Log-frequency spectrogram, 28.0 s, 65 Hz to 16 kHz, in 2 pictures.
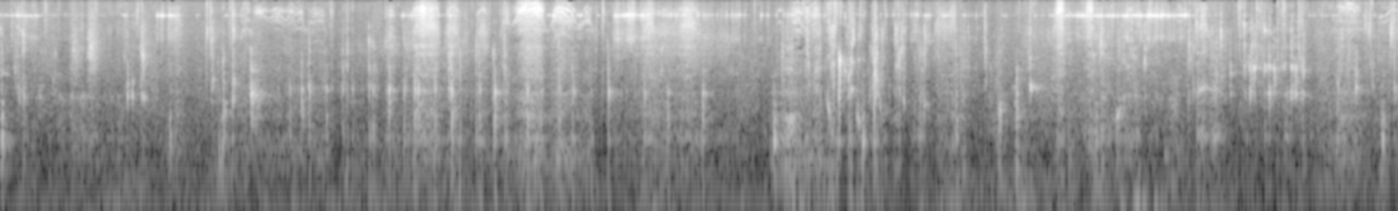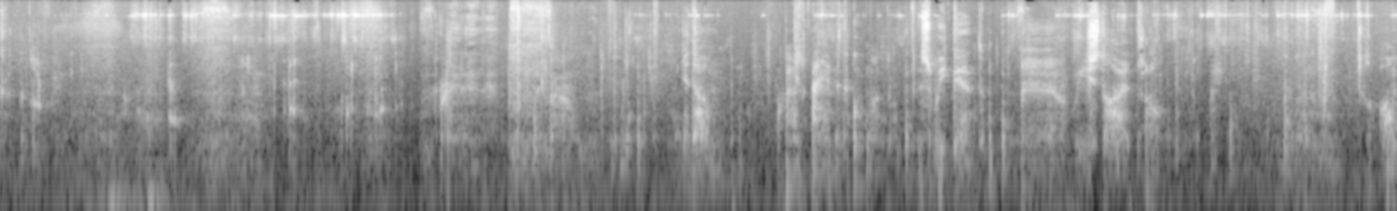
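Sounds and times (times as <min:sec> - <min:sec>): wet mouth sounds licking candy: 0:00.0 - 0:27.9.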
